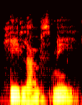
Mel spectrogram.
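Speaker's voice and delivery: put-on a child answering simply; small boy. Son answering his father, lightly voiced child.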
